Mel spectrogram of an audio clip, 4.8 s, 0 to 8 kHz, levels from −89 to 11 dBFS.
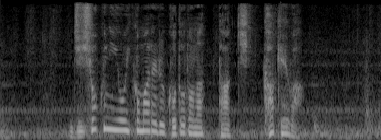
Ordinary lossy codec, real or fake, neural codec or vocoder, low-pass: AAC, 32 kbps; real; none; 7.2 kHz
